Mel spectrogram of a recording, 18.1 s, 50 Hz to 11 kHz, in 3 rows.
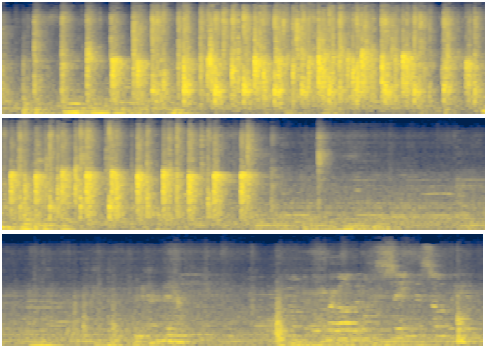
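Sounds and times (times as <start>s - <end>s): hands clapping fast: 0.0s - 10.2s.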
